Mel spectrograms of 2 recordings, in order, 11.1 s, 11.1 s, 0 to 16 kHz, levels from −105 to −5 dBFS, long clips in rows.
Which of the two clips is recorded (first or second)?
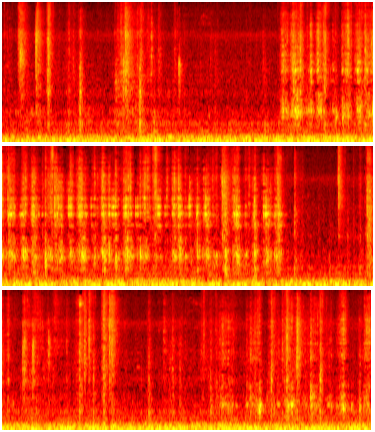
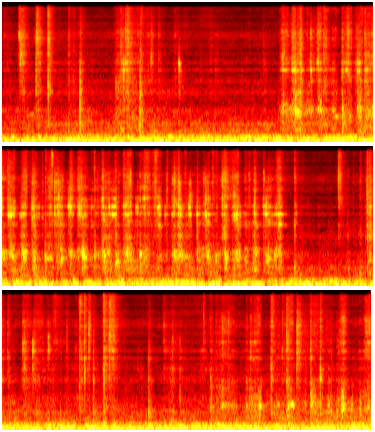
first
